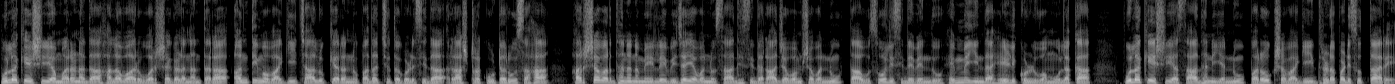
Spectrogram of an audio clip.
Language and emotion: Kannada, neutral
